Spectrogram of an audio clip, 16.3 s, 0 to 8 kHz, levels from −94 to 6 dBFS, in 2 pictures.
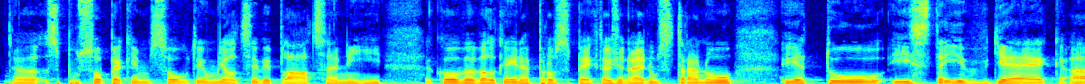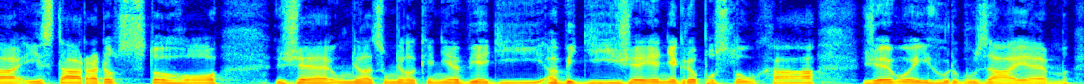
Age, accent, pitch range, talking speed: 40-59, native, 130-145 Hz, 145 wpm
